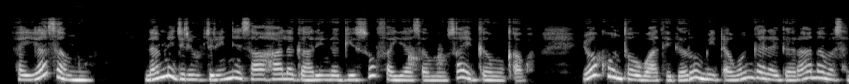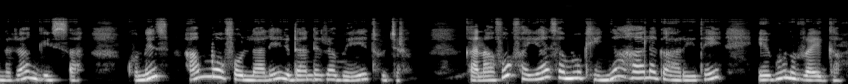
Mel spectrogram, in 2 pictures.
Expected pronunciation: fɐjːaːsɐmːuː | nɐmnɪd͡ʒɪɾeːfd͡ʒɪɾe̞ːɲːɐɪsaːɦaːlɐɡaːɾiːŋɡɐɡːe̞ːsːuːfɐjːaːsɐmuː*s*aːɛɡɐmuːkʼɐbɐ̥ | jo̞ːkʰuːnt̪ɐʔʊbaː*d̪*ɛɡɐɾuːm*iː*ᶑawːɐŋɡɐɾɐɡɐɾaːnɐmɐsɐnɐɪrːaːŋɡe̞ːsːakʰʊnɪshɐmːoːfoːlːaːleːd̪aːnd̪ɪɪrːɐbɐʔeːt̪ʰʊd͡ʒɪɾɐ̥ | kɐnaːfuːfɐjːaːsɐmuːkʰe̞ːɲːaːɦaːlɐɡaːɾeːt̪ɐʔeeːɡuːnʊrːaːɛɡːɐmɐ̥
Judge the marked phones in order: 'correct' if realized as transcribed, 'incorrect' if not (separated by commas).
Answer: correct, incorrect, correct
